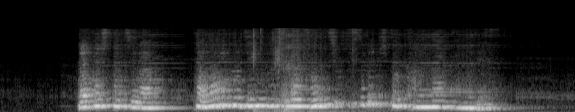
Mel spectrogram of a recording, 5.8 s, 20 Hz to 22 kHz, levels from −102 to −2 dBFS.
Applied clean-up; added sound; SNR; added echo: neural separator model SepFormer DNS4.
